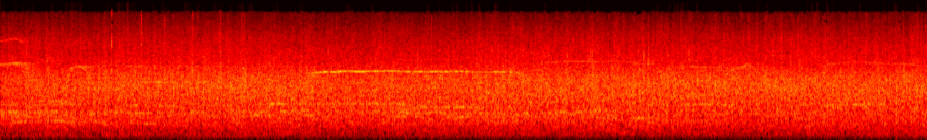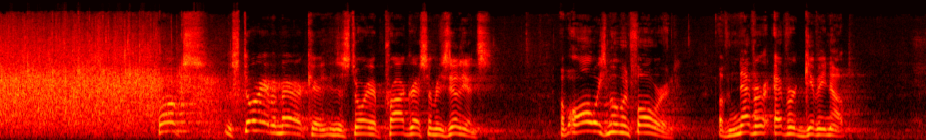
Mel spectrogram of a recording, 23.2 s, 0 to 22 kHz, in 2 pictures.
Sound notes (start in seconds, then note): 6.2 cheers and applause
